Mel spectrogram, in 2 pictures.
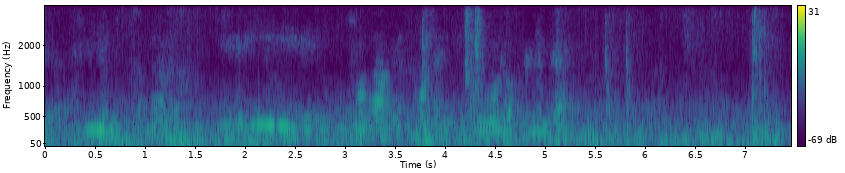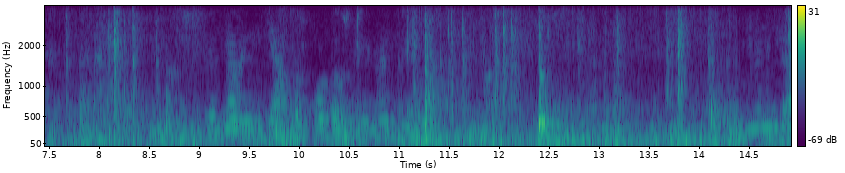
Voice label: speech pitch filter; pitch filtered; Pitch-based enhancement; very noisy speech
